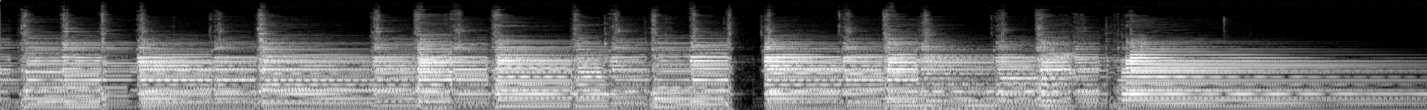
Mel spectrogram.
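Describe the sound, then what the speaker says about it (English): A clean electric guitar played straight into an Orange amp and cab, all pedals off, rings out with bright, full chords and picked notes, plainly amplified with no heavy effects, sustaining warmly between strums. "Here's the sound of the guitar going straight into the amp"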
